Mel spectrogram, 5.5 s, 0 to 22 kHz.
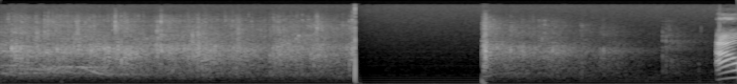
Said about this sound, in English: But at the end of 36 hours, ladies and gentlemen, give applause.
